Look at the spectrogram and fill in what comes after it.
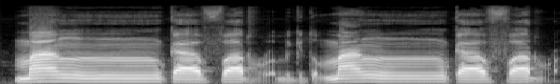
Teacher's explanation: Nah, akan tetapi dia kadar ikhfanya itu ya, kadar samarnya itu dia rendah, lebih tinggi kadar dengungnya, maka dia lebih condong berbunyi eng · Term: ikhfa hakiki ab'ad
